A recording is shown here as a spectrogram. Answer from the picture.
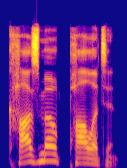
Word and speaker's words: cosmopolitan: Cosmopolitan, pronounced cosmopolitan. Now that middle section trips up so many people.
